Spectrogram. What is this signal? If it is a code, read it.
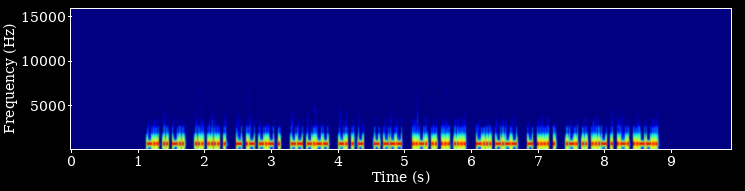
Morse code, heard as a keyed tone, about 50 wpm, 700 Hz. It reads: DID SHE TAKE MY NET TO FISH BY THE RIVER?
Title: Sentences from Top 1400 Words 50wpm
